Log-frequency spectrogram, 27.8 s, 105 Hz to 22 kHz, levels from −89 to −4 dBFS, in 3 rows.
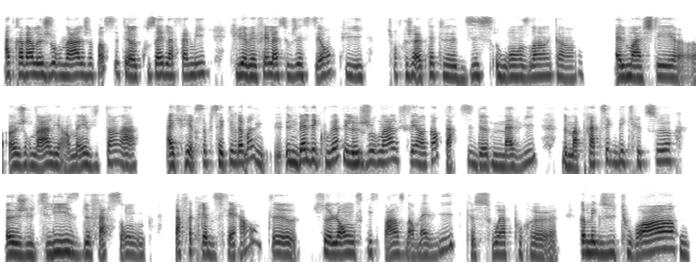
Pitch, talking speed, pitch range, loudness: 200 Hz, 190 wpm, 180-220 Hz, -23 LUFS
